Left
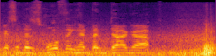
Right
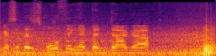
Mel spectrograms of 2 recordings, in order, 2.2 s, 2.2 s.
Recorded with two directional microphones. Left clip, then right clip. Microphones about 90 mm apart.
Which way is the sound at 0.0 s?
25° left (ahead or behind).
